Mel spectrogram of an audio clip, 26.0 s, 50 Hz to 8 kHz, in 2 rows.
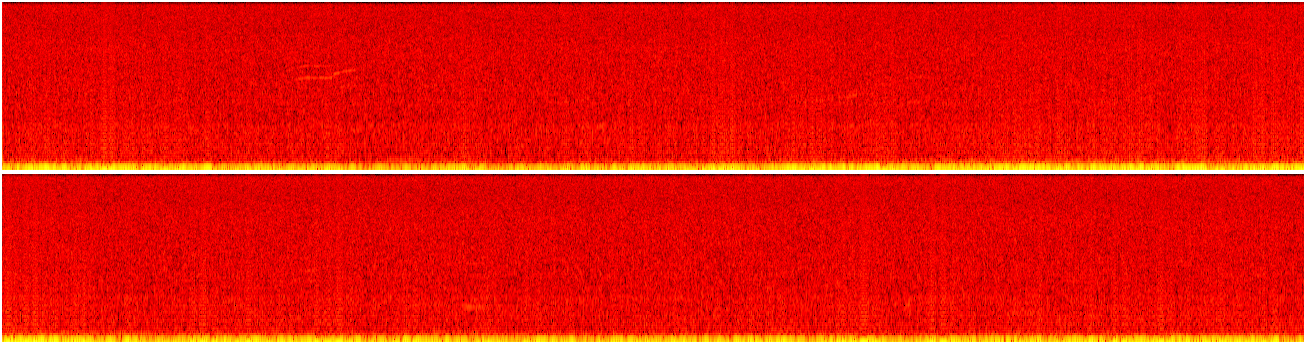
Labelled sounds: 2.9	3.6	humpback whale, 2.1 to 2.6 kHz

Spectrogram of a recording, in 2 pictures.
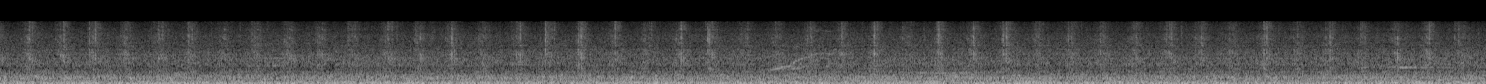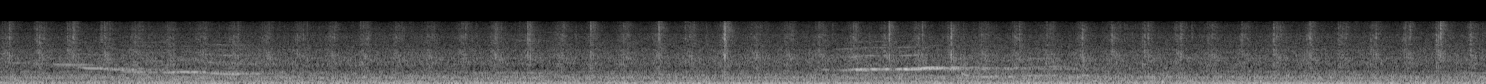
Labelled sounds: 15.4	15.7	humpback whale, 0.89 to 0.96 kHz
16.5	17.5	humpback whale, 0.45 to 0.61 kHz
23.2	24.5	humpback whale, 0.63 to 0.82 kHz

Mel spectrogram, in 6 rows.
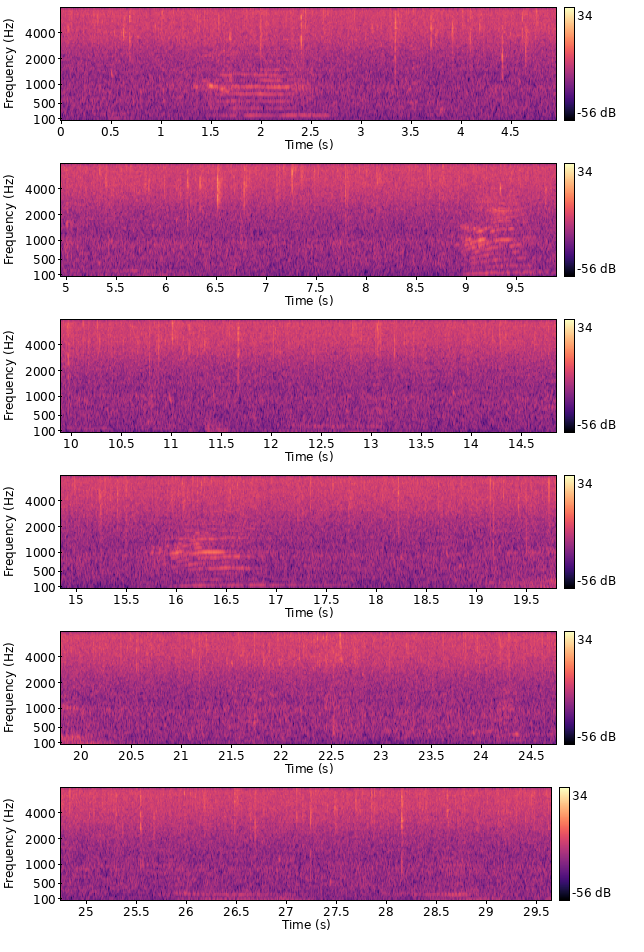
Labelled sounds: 1.4	1.9	humpback whale, 0.78 to 1.4 kHz
8.9	9.5	humpback whale, 0.78 to 2.4 kHz
16.1	16.5	humpback whale, 0.94 to 1.5 kHz

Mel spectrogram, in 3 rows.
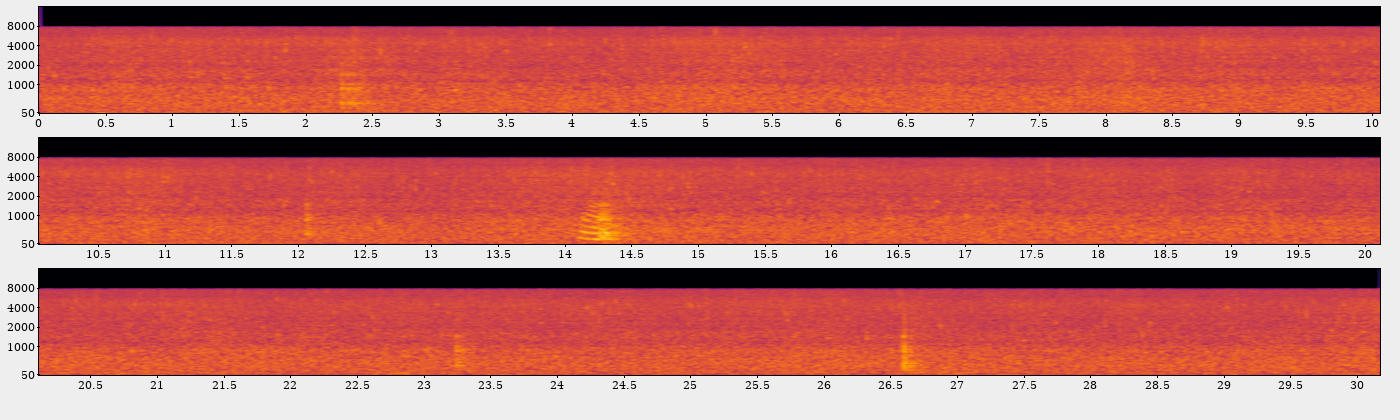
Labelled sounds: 14.1	14.4	croaking sound likely from a nearby submerged object, 0.84 to 1.2 kHz

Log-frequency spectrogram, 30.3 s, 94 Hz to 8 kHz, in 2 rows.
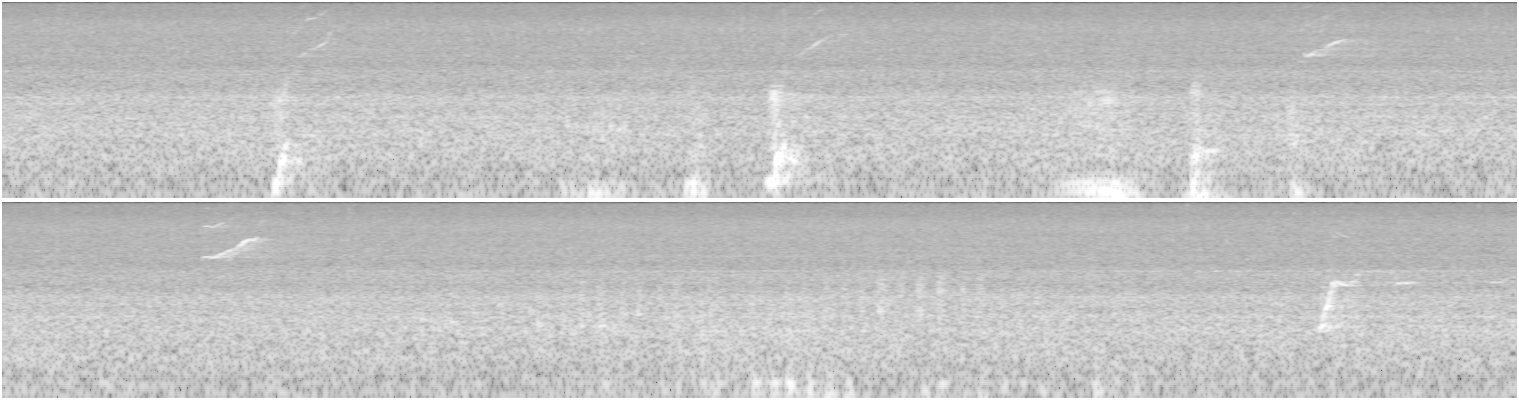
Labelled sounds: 8.0	8.3	humpback whale, 2.3 to 3.5 kHz
13.1	13.6	humpback whale, 2.2 to 3.4 kHz
17.2	17.9	humpback whale, 2.1 to 5.0 kHz
28.4	28.8	humpback whale, 0.78 to 1.4 kHz

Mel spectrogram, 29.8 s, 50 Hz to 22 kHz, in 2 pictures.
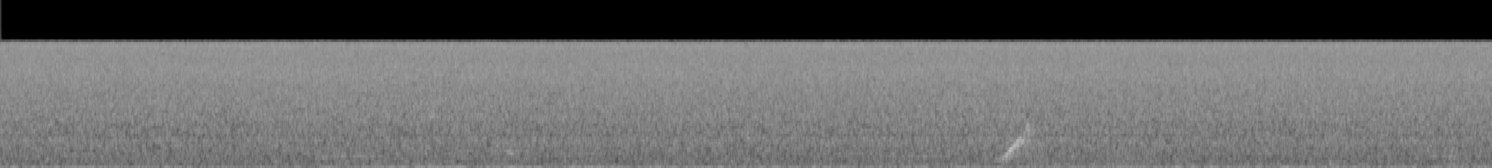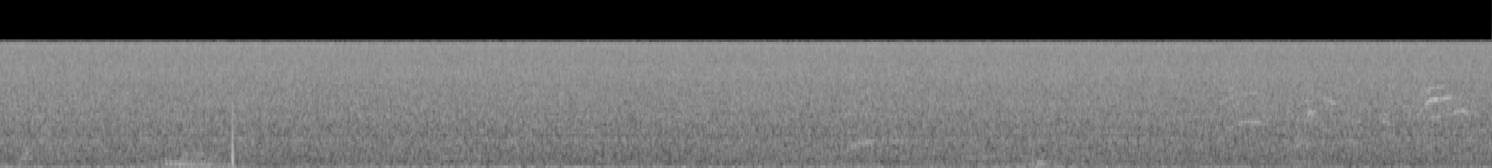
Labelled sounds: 27.3	27.6	humpback whale, 1.1 to 1.2 kHz
29.2	29.6	humpback whale, 1.4 to 2.1 kHz

